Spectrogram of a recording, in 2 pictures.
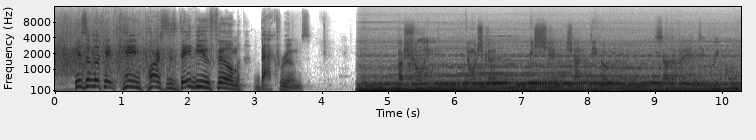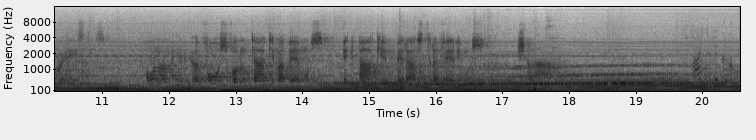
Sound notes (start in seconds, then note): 4.7 lights buzzing; 6.6 recorded voice speaking Latin; 17.3 recorded voice speaking Arabic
